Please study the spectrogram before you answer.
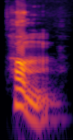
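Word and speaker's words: thumb: की इंग्लिश होगी थम थम यहां पर बी को प्रोनाउंस नहीं करेंगे थम यानी अंगूठा एडी एडी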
